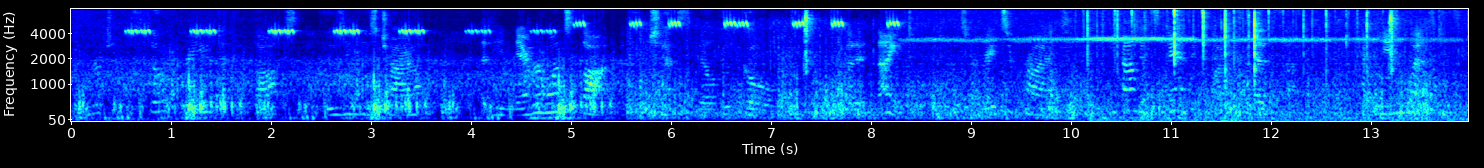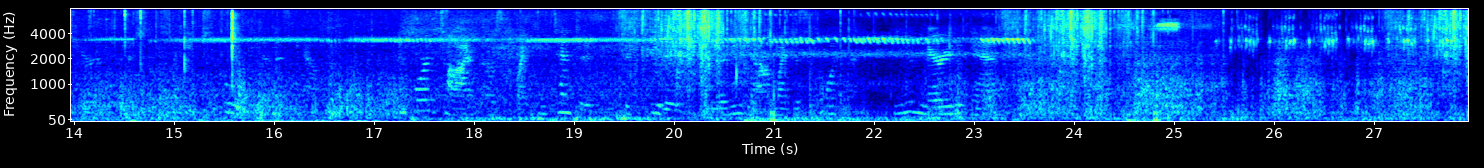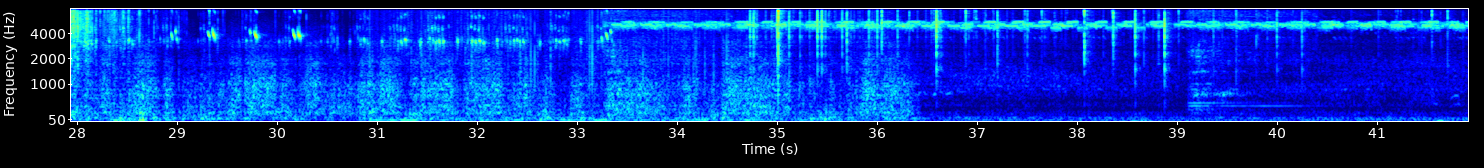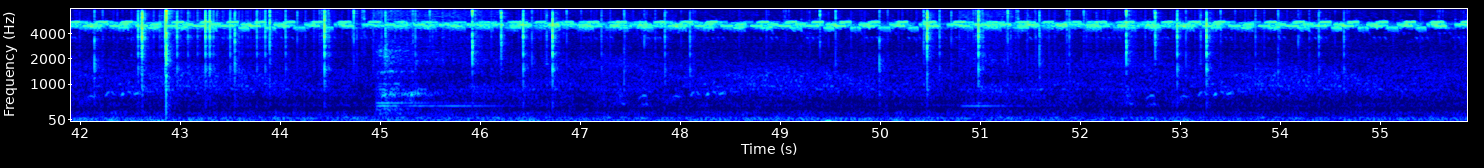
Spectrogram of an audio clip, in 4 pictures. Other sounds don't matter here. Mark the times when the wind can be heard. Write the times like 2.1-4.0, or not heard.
0.0-36.5.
